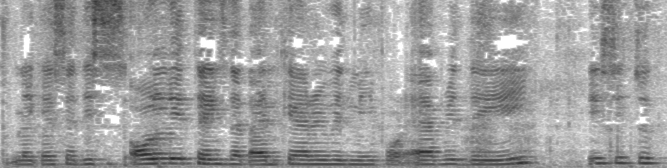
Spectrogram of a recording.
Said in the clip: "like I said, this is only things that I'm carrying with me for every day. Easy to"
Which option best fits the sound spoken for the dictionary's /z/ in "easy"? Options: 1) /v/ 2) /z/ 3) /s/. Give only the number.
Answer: 3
